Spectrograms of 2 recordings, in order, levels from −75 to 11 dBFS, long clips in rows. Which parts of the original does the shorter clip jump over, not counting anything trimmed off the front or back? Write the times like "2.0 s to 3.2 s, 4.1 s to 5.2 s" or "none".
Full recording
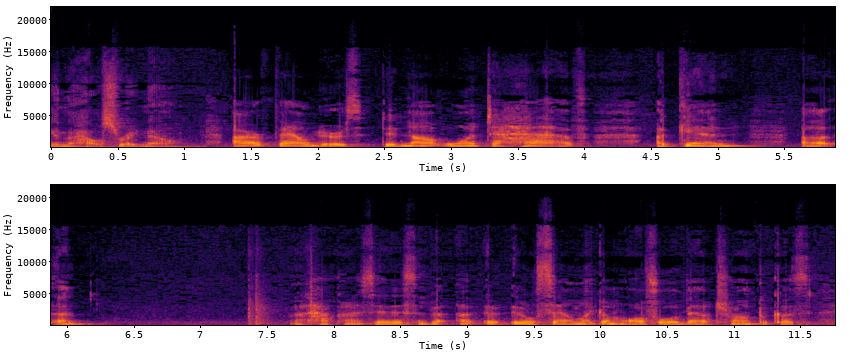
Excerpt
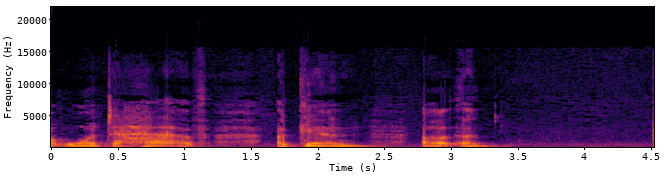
none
